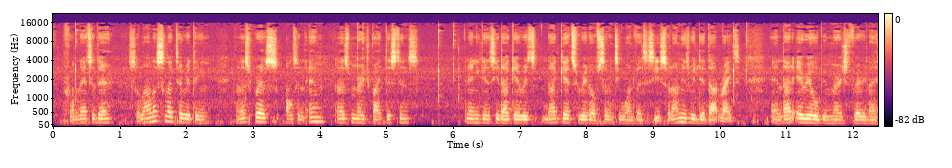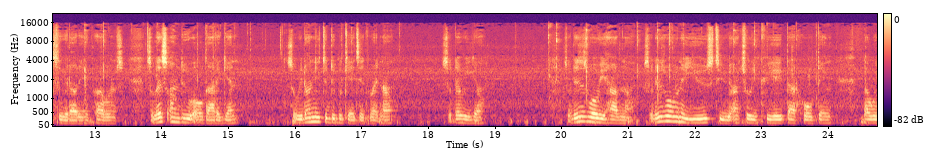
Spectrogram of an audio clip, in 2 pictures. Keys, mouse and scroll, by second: 1.1-1.6 scroll down 1, 1.6 a, 3.8 alt+m, 5.4-5.8 scroll up 1, 6.3-9.9 middle drag, 14.1 ctrl+z, 19.4 g, 20.0 right click, 20.2 scroll down 1, 20.4 Tab, 20.5-24.7 middle drag, 21.3 scroll up 1, 22.0 ctrl+s, 22.5 scroll down 1, 23.3 ctrl+s.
